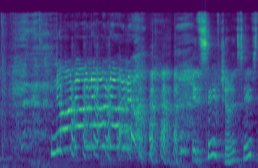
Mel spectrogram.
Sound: laughing

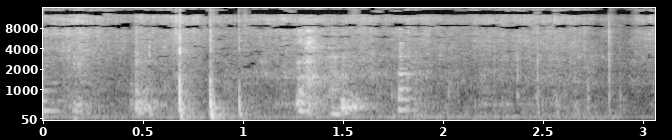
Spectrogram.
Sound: giggling in the background

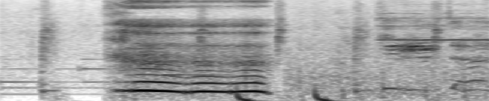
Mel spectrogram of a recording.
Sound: gasps

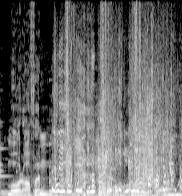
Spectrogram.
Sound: all laughing

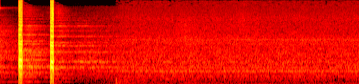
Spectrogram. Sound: electronic sounds stop

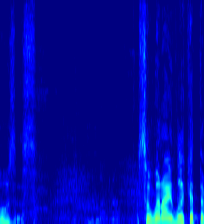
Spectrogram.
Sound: laughing

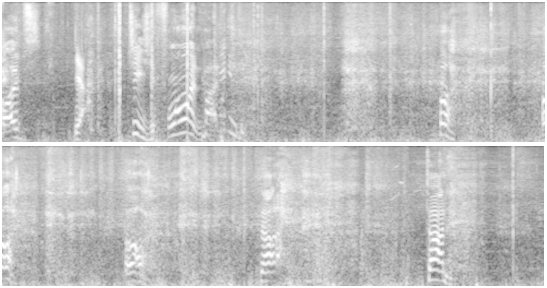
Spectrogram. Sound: struggling with heavy breathing

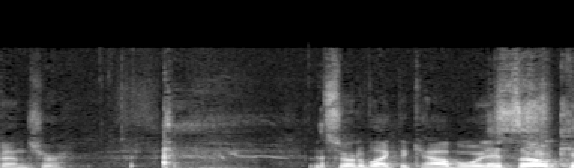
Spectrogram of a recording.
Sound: laugh

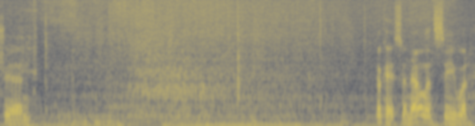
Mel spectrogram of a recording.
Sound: pouring liquid nitrogen

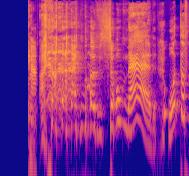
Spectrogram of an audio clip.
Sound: laughs

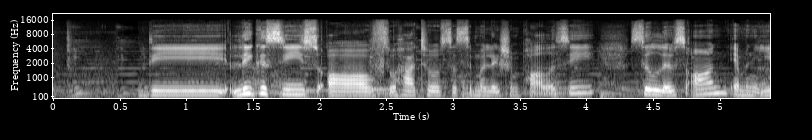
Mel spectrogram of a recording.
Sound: foreign language

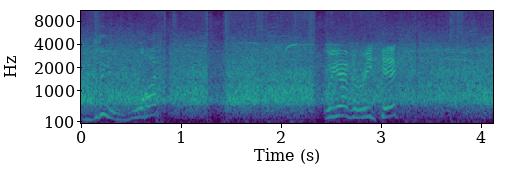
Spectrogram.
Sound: crowd cheering

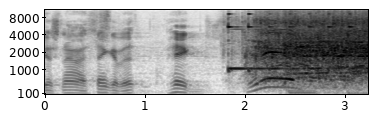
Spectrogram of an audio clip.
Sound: ding; applause

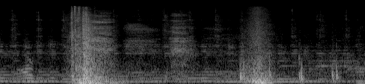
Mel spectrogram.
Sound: pants

